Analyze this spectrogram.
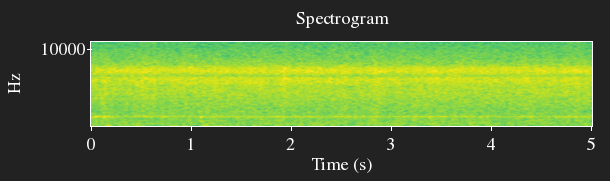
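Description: Steady rush of a shallow stream running over rocks, an even noise with no breaks.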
